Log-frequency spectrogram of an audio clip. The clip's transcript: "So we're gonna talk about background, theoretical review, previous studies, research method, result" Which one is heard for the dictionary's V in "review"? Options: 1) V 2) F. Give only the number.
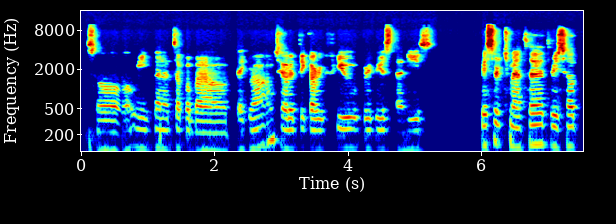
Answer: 2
